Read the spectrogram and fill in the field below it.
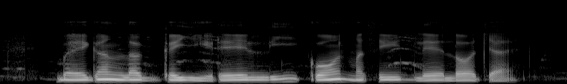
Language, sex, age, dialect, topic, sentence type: Maithili, male, 36-40, Angika, agriculture, question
